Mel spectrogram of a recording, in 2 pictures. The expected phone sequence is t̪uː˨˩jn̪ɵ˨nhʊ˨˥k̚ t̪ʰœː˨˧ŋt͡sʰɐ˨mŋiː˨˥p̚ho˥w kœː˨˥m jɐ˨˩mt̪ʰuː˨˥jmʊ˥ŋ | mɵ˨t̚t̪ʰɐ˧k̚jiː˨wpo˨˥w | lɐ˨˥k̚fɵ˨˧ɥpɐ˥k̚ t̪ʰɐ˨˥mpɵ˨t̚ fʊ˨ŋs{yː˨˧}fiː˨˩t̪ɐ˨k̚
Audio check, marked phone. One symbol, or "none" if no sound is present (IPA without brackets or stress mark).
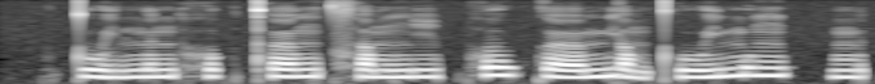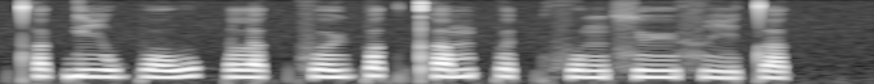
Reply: yː˨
